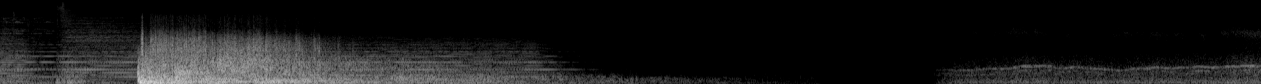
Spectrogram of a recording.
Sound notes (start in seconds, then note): 1.3 explosion; 9.4 quiet wind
